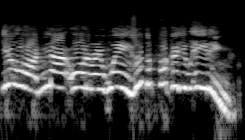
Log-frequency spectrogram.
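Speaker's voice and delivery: what are you even eating; mock disbelief. Mock outrage at the order.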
